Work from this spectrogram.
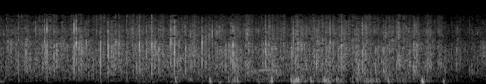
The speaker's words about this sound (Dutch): Geef ze even een applaus als ze naar voren lopen.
